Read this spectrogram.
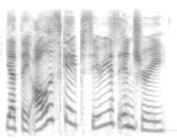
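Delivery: usual speaking voice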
